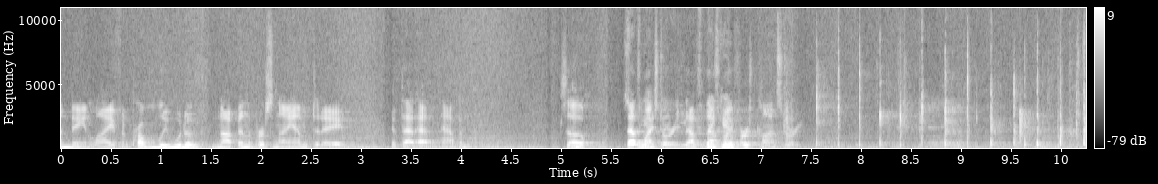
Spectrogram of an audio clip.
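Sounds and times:
speech: 0.0s - 4.3s, 5.0s - 7.5s
audience clapping: 7.5s - 10.2s.

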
